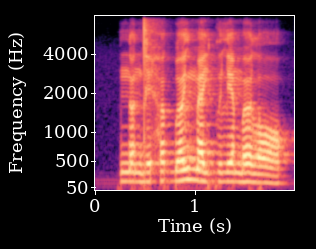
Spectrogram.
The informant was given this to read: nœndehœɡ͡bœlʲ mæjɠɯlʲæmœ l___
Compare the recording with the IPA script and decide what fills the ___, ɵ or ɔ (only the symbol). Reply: ɔ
